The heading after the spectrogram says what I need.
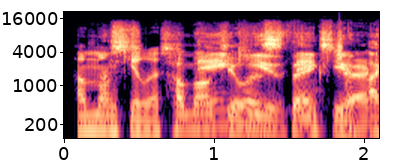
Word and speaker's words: homunculus: It's like humanoculus. Homunculus.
